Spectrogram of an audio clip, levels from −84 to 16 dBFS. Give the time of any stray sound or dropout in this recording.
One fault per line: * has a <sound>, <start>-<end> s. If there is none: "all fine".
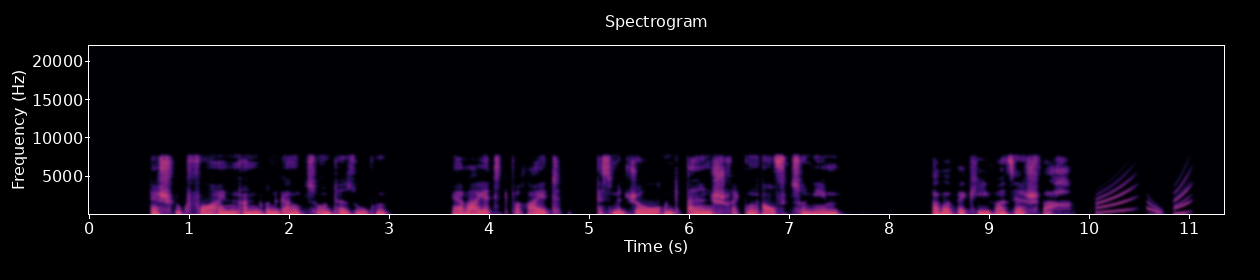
* has a chirp, 10.1-11.0 s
